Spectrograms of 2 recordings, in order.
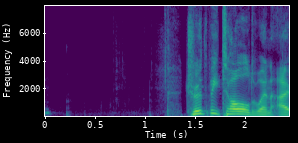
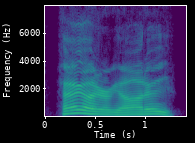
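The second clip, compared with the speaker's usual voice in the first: talking without moving the lips; lips barely moving; 6 semitones higher than usual. Shown as a demonstration. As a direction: ventriloquist style, mouth nearly shut. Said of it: "I'll talk like a ventriloquist".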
